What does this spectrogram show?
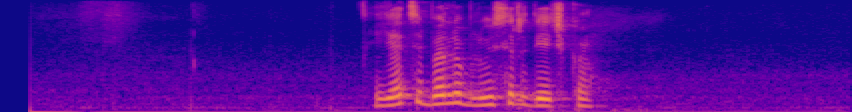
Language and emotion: Russian, positive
